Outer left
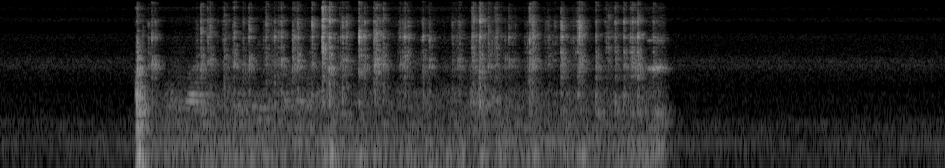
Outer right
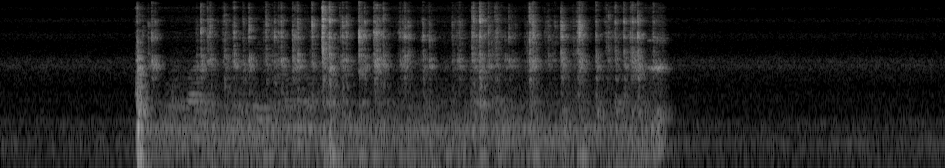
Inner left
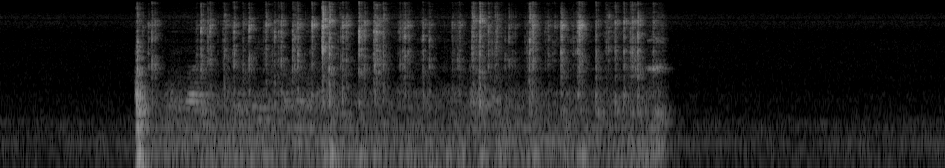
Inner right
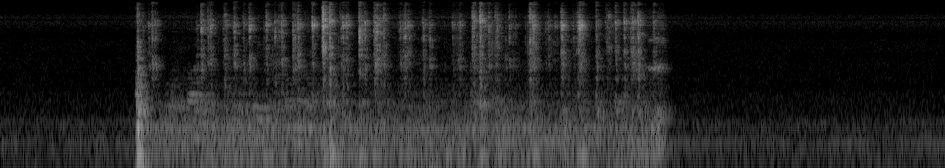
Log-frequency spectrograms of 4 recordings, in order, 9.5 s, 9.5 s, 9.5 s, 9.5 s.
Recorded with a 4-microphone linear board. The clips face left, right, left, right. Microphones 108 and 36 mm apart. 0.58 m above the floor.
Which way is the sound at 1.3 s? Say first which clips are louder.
Outer left 1 dB, inner left 1 dB; 55° left (ahead or behind).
